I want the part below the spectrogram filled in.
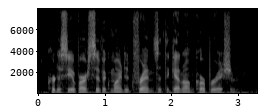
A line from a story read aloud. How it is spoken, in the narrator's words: Grissom added dryly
